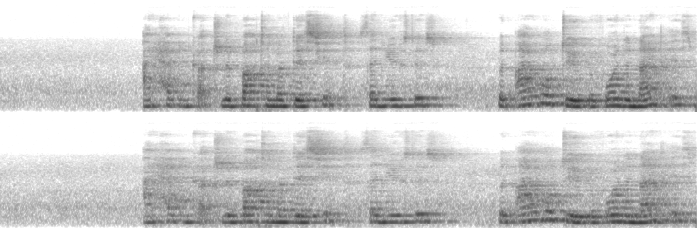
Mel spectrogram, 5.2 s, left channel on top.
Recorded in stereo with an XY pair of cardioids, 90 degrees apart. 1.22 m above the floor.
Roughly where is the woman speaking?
Ahead left.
